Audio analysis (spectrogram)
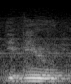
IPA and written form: ɪˈmjuːn (immune)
